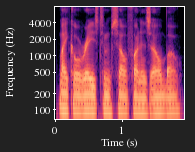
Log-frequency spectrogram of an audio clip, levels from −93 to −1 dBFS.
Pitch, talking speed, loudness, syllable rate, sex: 90 Hz, 185 wpm, -18 LUFS, 5.5 syllables/s, male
